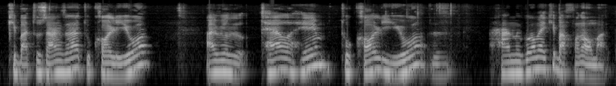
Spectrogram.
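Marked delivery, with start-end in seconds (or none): 2.8-5.6 very slow and drawn out; slow model sentence. Shown as a demonstration. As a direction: repeat it slowly as a model. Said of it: "teacher repeats slowly". (خیلی آهسته و کشیده)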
